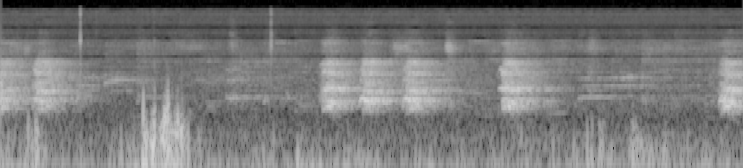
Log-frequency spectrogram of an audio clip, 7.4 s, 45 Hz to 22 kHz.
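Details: Barking at a dog daycare in Hooksett, New Hampshire, on April 21, 2016: short clusters of harsh barks spaced a second or two apart, a heavy thump early on, and a constant background hum.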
